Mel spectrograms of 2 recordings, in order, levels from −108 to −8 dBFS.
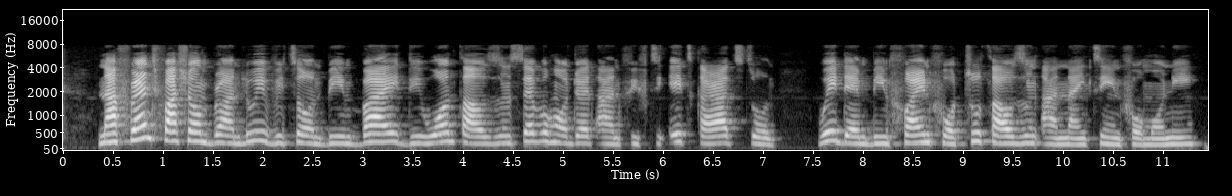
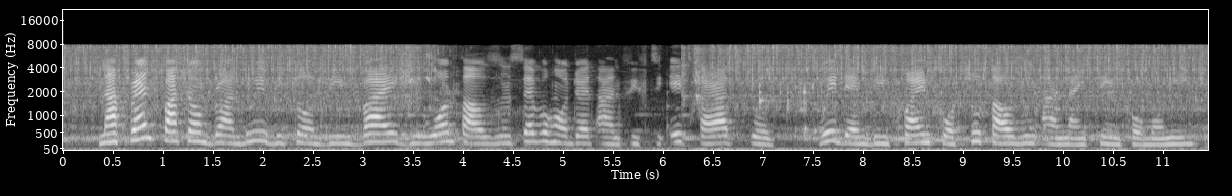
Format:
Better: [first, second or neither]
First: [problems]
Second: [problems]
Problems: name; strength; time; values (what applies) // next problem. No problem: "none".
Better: first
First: none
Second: background sound (Water tap, faucet); 7 dB below the speech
